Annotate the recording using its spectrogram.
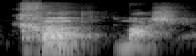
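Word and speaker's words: חמישים: It's not Mashim, it's Mashim. Gotta get that real pronunciation in Israel, right? Mashim. That's the correct way.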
